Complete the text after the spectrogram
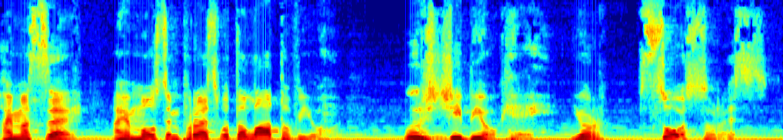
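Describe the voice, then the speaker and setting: Casting: man as suave older villain for audio drama, formal manners, high lively voice, courteous threat. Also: moderate pace, soft background music. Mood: smooth menace. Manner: formal, elaborately polite. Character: suave menacing older man with a cat companion.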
